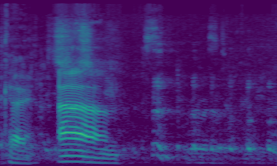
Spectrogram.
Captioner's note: audience laughing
